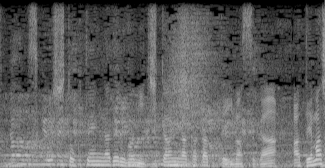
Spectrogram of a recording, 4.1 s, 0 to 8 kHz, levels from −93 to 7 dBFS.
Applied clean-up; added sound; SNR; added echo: none; none; none; none.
